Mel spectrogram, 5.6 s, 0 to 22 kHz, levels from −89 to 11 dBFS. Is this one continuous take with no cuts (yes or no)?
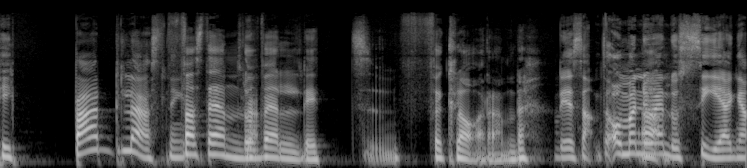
no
